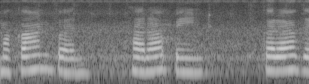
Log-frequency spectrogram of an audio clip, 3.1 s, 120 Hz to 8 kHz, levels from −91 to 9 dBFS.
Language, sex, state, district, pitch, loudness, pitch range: Hindi, female, Haryana, Rohtak, 235 Hz, -19 LUFS, 225-240 Hz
